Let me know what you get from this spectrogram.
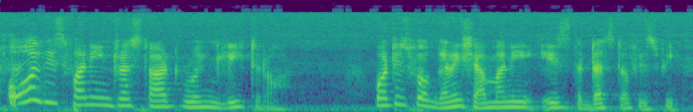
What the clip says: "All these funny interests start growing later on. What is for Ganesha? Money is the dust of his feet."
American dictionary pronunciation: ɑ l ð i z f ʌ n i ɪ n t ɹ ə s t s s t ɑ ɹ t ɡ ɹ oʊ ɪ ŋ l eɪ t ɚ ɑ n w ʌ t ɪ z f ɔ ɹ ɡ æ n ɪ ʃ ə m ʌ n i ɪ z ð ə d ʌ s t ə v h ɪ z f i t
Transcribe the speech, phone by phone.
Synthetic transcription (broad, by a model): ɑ l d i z f ʌ n i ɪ n t ɹ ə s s s t ɑ ɹ t ɡ ɹ oʊ ɪ ŋ l eɪ t ɚ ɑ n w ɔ t ɪ z f ɔ ɹ ɡ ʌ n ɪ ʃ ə m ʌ n i ɪ z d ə d ʌ s t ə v h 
